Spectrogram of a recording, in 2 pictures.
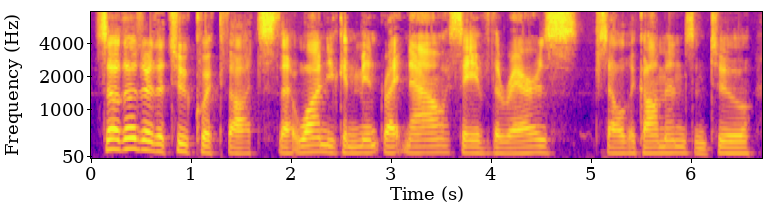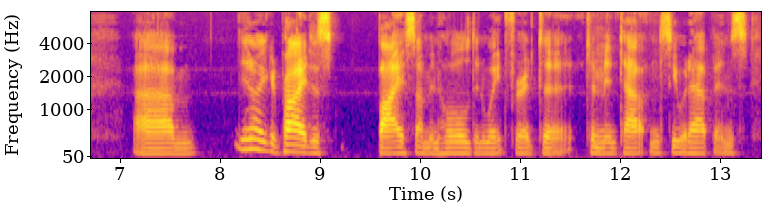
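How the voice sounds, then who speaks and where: A man guest talking casually, explaining in halting speech with many fillers. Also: mid-range voice, vocal fry, darkish tone. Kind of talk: casual chat.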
